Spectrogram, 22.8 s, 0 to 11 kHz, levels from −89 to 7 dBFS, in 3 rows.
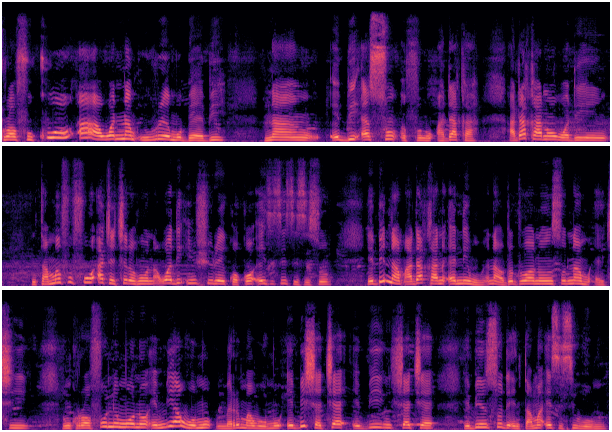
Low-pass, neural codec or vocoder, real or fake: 9.9 kHz; none; real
